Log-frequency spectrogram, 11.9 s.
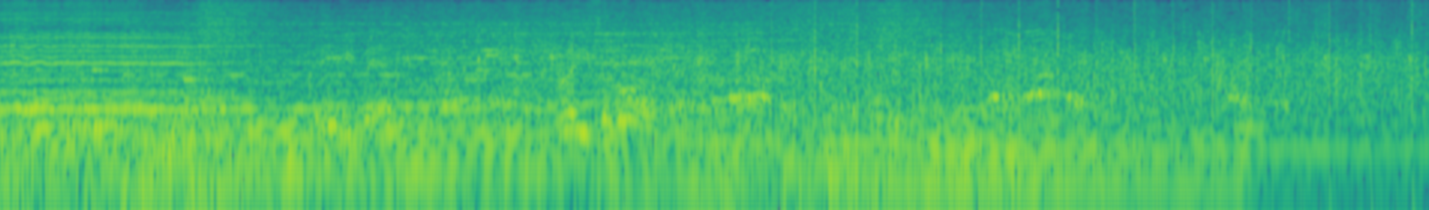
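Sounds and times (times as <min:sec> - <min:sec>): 
crowd voices: 0:00.0 - 0:11.7
audience applause: 0:00.0 - 0:11.8.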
